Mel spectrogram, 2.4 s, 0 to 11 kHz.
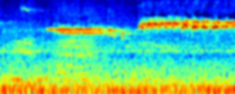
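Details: European robin (Erithacus rubecula) singing at Hengelo on 5 May 2018: a thin, high whistled note held about a second, a short pause, then a higher, strained sustained note, over a low background rumble.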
